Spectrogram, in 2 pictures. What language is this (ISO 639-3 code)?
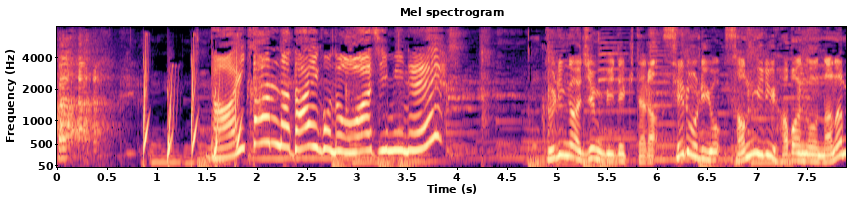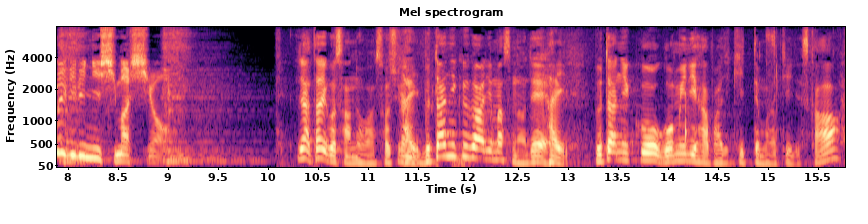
jpn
